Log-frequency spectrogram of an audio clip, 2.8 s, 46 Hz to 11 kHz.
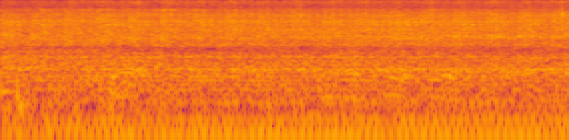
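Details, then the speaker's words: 2019 Nissan Pathfinder 3.5L V6 with P0101 MAF code, rough lumpy idle and stalling when cold: after restart idles super smooth with an even low hum, fuel trims correcting. "Already feels different with the way it started. It's like super smooth now."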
